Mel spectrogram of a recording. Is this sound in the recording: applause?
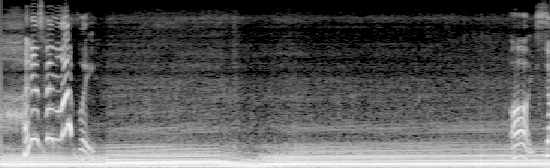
no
